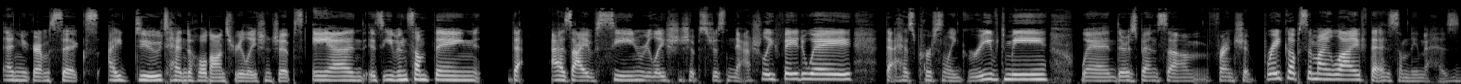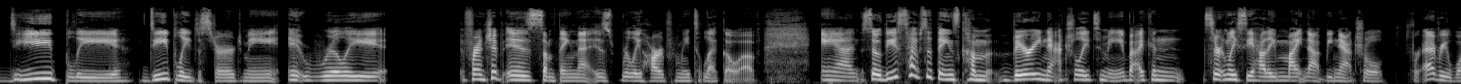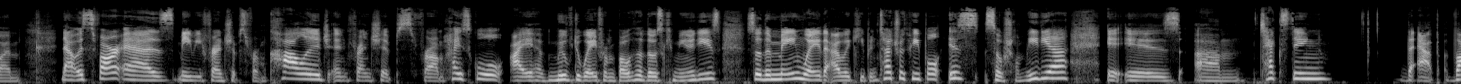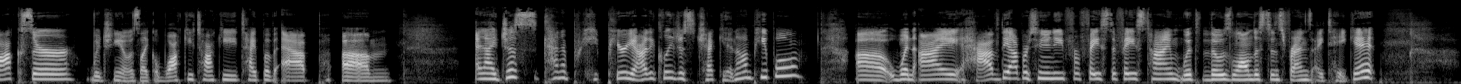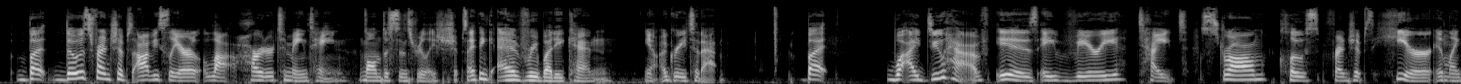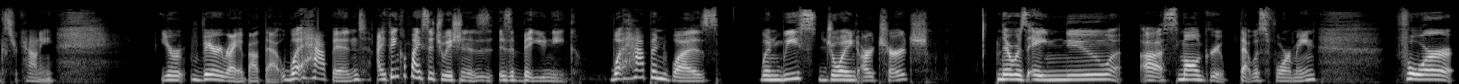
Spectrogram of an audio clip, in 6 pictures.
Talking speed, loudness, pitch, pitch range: 170 wpm, -17 LUFS, 205 Hz, 180-235 Hz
